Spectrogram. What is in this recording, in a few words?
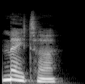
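"mater", British English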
